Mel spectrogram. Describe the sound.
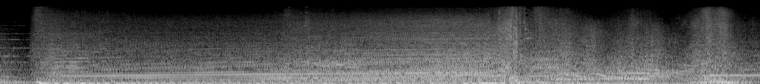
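A Ferrari racing car engine revs loudly and continuously, its tone climbing in pitch, dropping back, then climbing again, with a brief surge of extra roar partway through.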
